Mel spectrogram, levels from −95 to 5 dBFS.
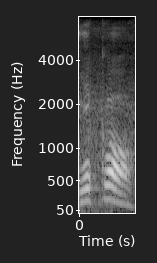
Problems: constant background noise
